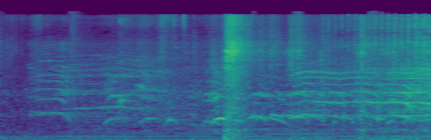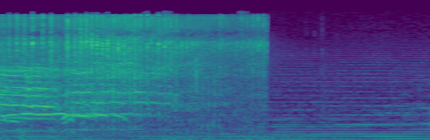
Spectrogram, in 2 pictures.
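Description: A group of people yelling and shouting over one another, loudest in the middle, over background music with a steady low drone. A single sharp bang about two seconds in.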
